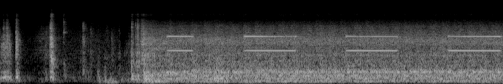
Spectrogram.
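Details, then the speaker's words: Tractor 830 after a full service with 10W40 oil and a new fuel filter and pre-filter: uneven cranking, then the diesel catches and runs steady with a repeating beep. Hard start from air in the fuel; priming took 10–15 minutes of pumping. "Allez, s'il te plaît. Yes. À amorcer les filtres à fioul, c'est un enfer. J'y ai passé au moins 10 minutes, un quart d'heure à pomper."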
